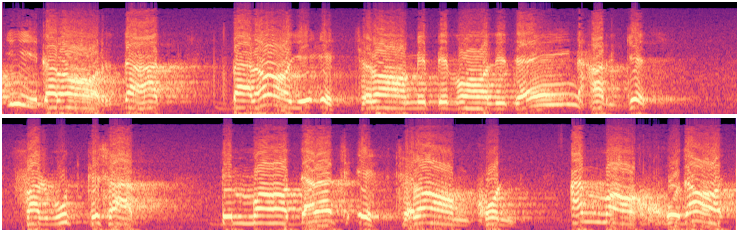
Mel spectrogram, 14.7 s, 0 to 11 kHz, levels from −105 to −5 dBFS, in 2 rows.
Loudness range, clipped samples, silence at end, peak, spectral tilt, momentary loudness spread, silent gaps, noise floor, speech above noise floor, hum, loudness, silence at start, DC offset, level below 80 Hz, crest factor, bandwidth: 4 LU; 5%; 0 s; 0 dBFS; -4 dB/octave; 10 LU; none; -32 dBFS; 26 dB; none; -6 LUFS; 0 s; under 0.1%; -36 dBFS; 6 dB; 11 kHz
